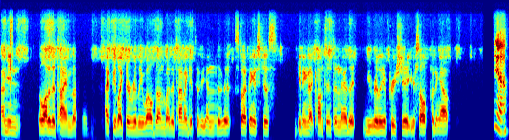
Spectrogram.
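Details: Adult man speaking; normal speech.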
